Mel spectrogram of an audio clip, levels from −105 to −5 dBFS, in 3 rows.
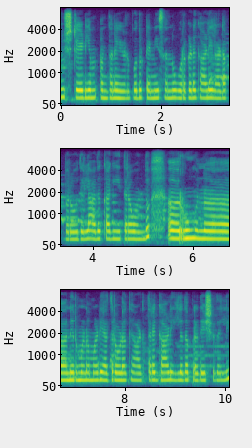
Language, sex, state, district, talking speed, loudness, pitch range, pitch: Kannada, female, Karnataka, Bangalore, 125 wpm, -16 LUFS, 225-235 Hz, 230 Hz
